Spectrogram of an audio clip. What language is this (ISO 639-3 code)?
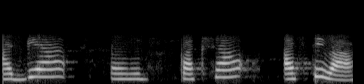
san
